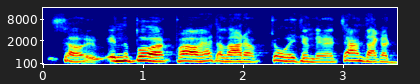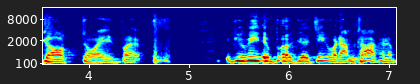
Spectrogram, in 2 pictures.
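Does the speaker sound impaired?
Yes: deafness; born deaf, partially blind, learning disability, sign language learned at 21, broke neck, head injury, two strokes, paralyzed once; no hearing aid or cochlear implant, declines both, reads faces, beards and mustaches hinder; could not speak until age ten.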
